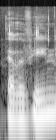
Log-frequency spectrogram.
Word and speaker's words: Delevingne: Cara Delevingne? Is that how you say it? – It is now. – Delevingne, yeah. – I don't know how to say it. – Delevingne.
